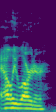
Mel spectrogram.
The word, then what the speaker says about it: Ali Larter: Ali Larter.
